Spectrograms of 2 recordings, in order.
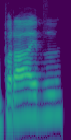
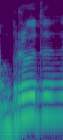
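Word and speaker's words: Bryde: anã, a baleia de bride ou brude, é assim que se devia pronunciar, e a baleia comum.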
